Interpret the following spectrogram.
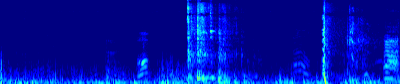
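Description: A single shotgun shot, sharp and by far the loudest sound, a little over three seconds in.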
